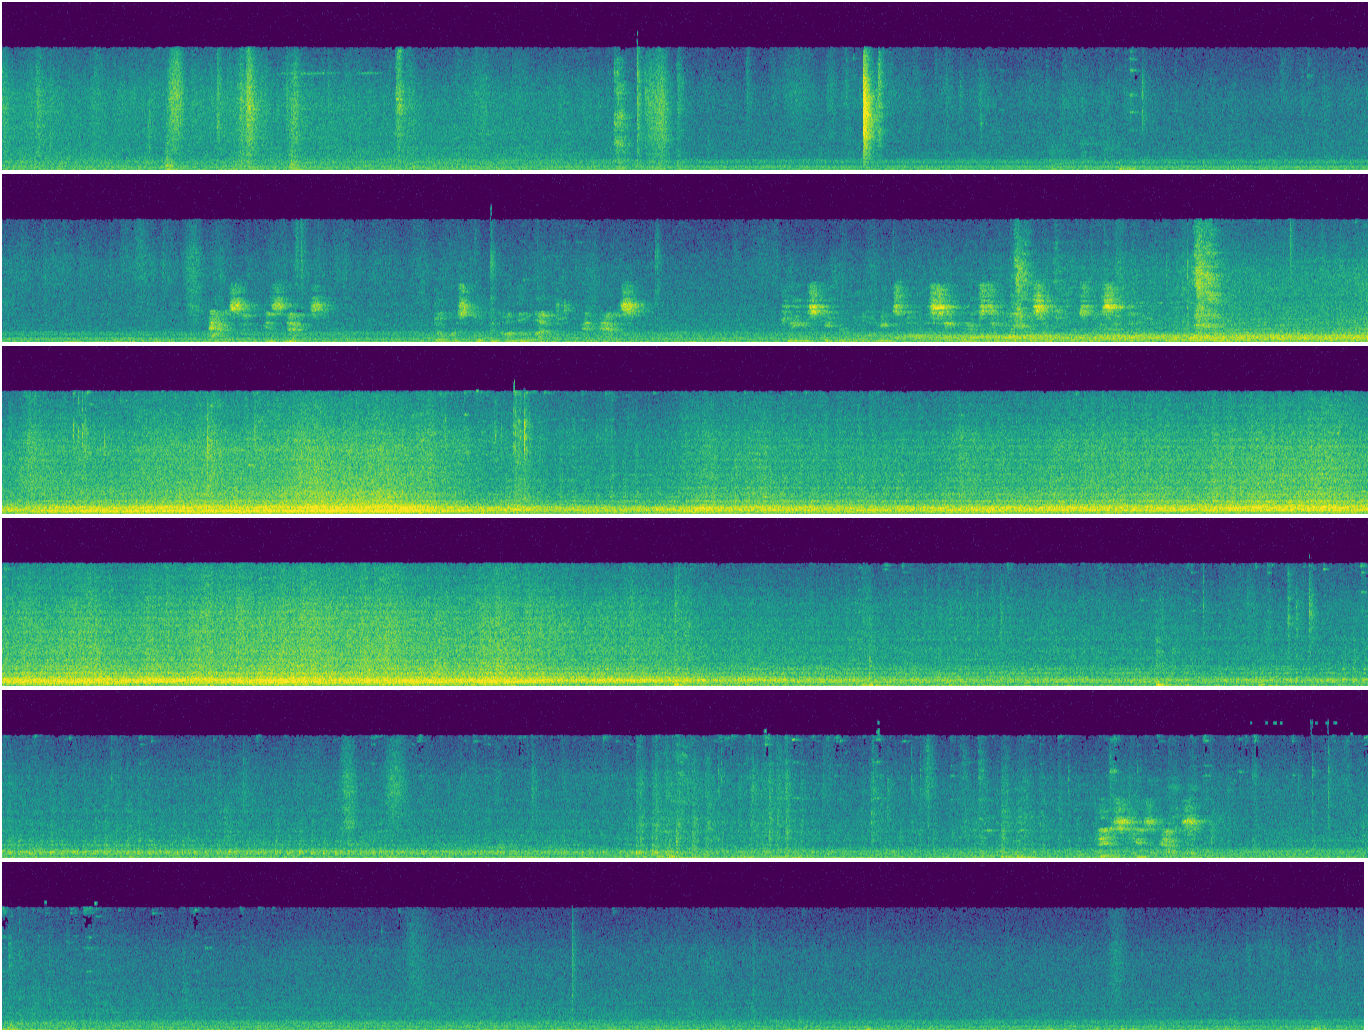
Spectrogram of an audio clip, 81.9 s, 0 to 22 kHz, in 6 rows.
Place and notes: Jefferson Park, Chicago, IL, USA - CTA Blue Line train from Jefferson Park to Addison
Part of my morning commute on a Blue Line train beginning at Jefferson Park CTA station, through Addison station. Each station on this excerpt sits in the meridian of Interstate 90, known locally as the Kennedy Expressway.
Tascam DR-40.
